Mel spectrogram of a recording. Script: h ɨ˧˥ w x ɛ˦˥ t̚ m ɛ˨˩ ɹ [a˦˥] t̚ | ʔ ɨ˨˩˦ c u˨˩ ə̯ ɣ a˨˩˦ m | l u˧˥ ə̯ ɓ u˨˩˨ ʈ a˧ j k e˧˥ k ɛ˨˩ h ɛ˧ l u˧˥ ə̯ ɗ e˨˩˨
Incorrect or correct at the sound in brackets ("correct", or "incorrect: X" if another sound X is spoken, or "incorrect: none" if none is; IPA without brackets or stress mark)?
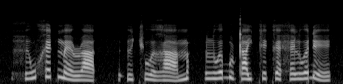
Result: incorrect: a˨˩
